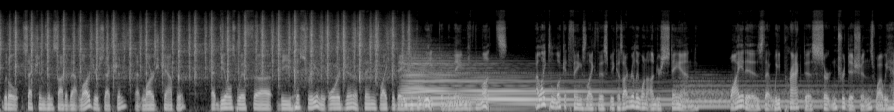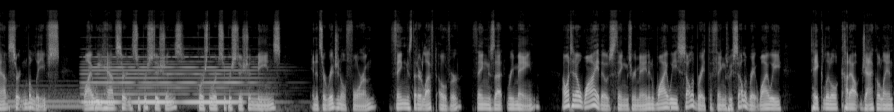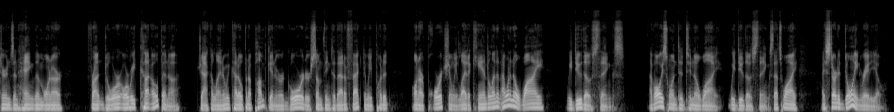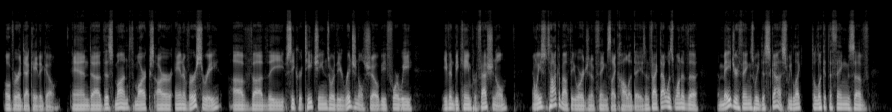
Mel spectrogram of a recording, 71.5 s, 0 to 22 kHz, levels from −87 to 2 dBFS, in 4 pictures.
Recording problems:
background music; loud; until 23 s; 1 dB below the speech

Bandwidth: 15.5 kHz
